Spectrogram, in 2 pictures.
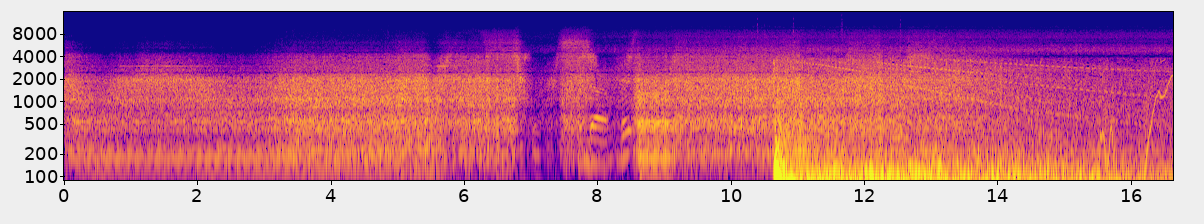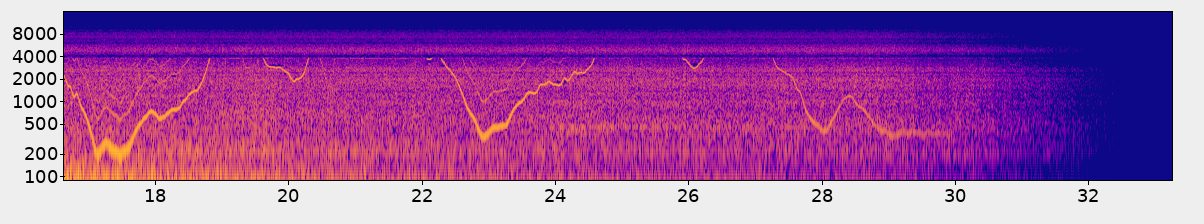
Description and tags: Day 7 7th July jobro Searching for a Beat
Day 7. Mix of various sounds from this pack by jobro:
Edited in Audacity.
This is a part of the 50 users, 50 days series I am running until 19th August- read all about it here.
